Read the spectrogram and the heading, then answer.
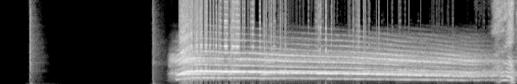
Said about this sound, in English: She screamed! Her body is crumbling to dust. Before my very eyes. The vampire is no more.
